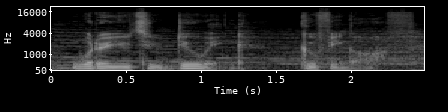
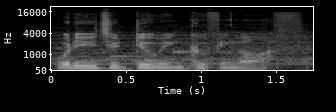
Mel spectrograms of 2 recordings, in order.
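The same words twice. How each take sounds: First: There is a pause before 'goofing off'. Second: There is no pause before 'goofing off'. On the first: The speaker calls it wrong. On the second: The speaker calls it right.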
